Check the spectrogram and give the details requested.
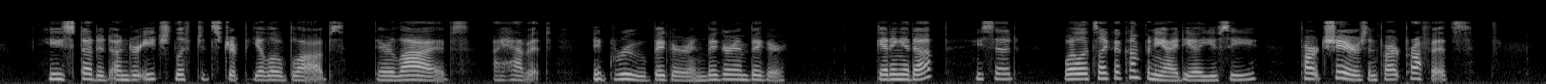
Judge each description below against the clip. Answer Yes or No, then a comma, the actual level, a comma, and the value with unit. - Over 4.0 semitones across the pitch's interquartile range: No, average, 3.3 semitones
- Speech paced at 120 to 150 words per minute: Yes, average, 145 wpm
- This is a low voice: No, high, 225 Hz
